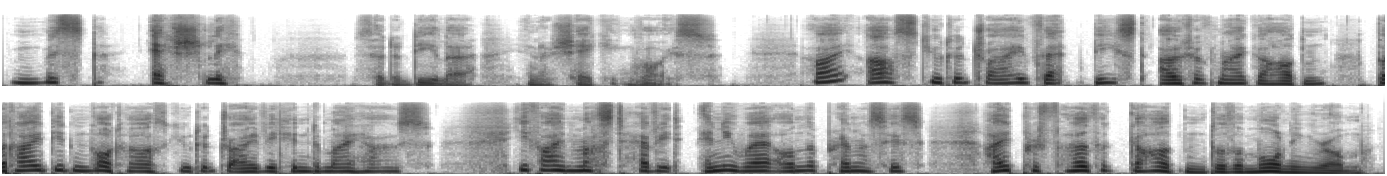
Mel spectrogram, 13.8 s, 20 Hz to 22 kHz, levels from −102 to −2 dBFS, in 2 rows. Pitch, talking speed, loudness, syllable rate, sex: 160 Hz, 210 wpm, -23 LUFS, 6.1 syllables/s, male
